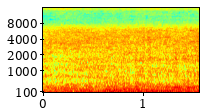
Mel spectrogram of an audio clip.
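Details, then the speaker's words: Engine at idle with a rapid, loose clatter/knock over the drone from a worn pulley bearing; knock gone after bearing replaced. "Kalampag 'to. Ang lakas ng ingay paggaganito mga kapatid."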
